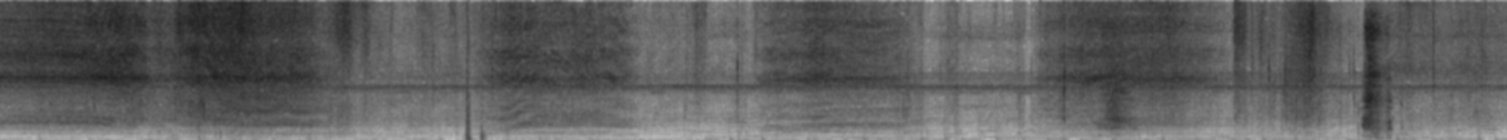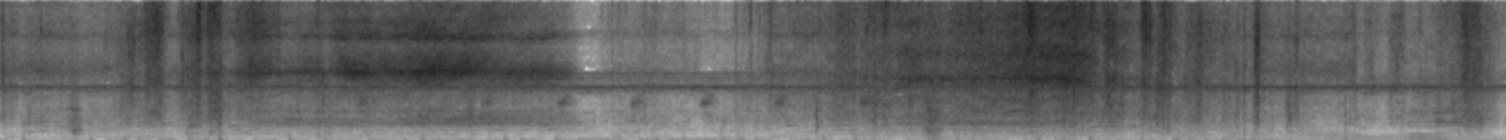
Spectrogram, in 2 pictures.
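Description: A Burmese python hissing: long, breathy hisses repeated every few seconds while it is being caught, with a few sharp clicks of handling.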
